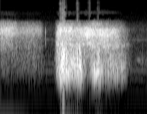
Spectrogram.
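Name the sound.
slow deep breathing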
